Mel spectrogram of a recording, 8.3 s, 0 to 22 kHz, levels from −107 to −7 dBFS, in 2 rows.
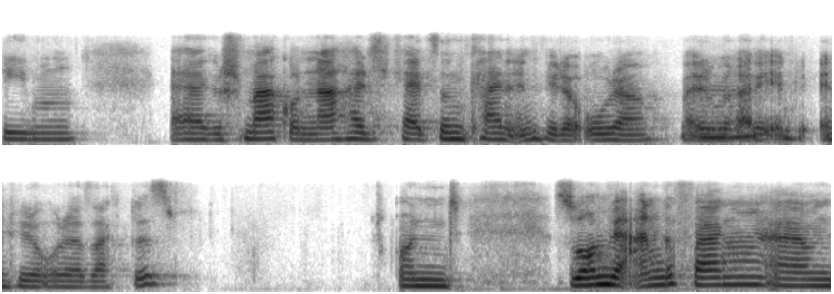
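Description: Throughout, the speech sounds muffled, hoarse and slightly robotic, with nothing heard above 8.6 kHz. This is Opus voice compression running its SILK linear-prediction coder in wideband mode, coarsely coding the excitation at a low rate that fits about 12 kbps.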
